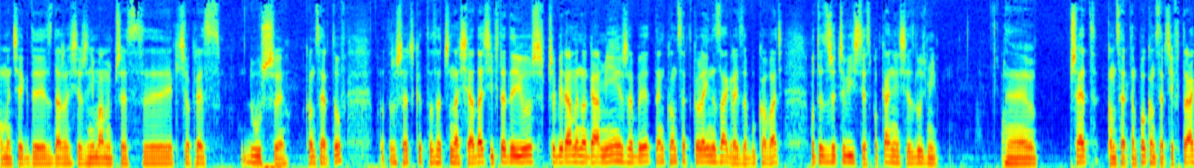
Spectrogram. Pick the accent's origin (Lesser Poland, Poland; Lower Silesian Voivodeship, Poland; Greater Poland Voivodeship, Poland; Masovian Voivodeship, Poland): Lower Silesian Voivodeship, Poland; Wrocław; Proszę, z Wrocławia, jesteśmy z Wrocławia.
